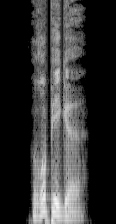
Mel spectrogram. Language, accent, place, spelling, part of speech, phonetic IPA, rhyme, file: German, Germany, Berlin, ruppige, adjective, [ˈʁʊpɪɡə], -ʊpɪɡə, De-ruppige.ogg
- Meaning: inflection of ruppig: 1. strong/mixed nominative/accusative feminine singular 2. strong nominative/accusative plural 3. weak nominative all-gender singular 4. weak accusative feminine/neuter singular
